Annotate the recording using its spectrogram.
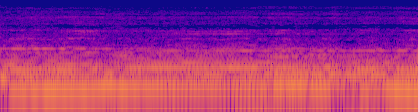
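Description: Background vocal music: a low, sustained male chant whose held notes step slowly from one pitch to the next, with no beat.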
